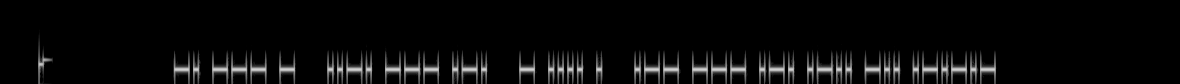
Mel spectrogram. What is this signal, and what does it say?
Morse code, heard as a keyed tone, about 25 wpm, 700 Hz. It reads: NOT FOR THE WORLD.
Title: Sentences from Top 600 Words 25wpm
